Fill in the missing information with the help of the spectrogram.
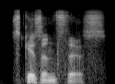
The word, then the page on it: schizanthus: British English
